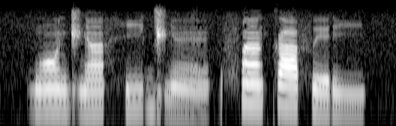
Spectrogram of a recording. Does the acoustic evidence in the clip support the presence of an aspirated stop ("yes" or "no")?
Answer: no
